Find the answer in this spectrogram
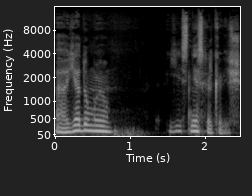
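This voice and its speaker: A man speaks at a moderate pace, somewhat breathy. The recording is very clean, with a silent background. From Belarus (born in Baku). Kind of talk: interview.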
